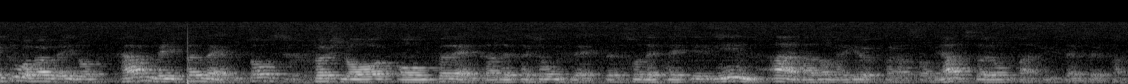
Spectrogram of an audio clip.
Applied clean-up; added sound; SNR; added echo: none; Fireworks; 17 dB; reverberation time 0.5 s.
